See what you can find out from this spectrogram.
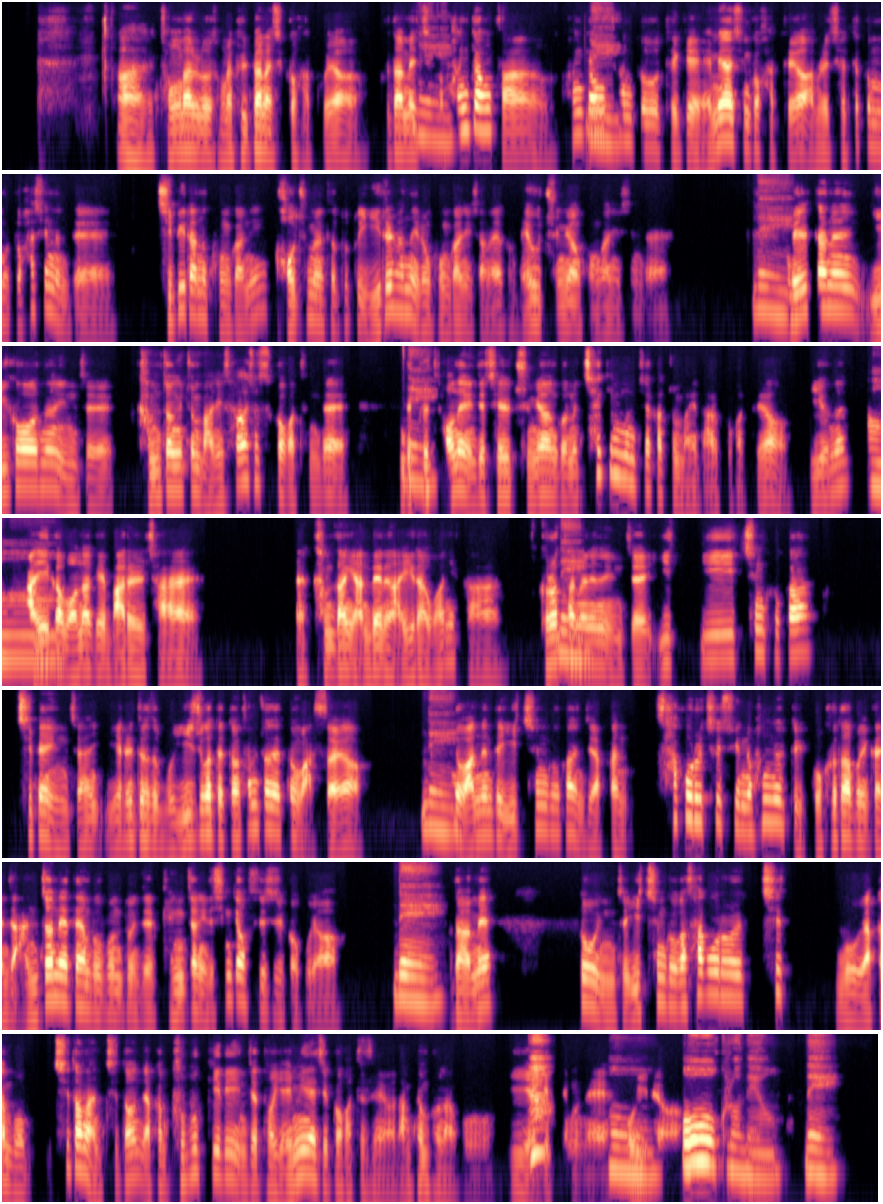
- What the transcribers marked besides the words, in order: lip smack; gasp; other background noise
- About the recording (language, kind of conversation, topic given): Korean, advice, 이사할 때 가족 간 갈등을 어떻게 줄일 수 있을까요?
